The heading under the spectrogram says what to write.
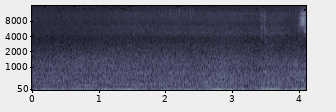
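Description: A bus rumbles past outside, a steady, muffled engine roar with broad low-end noise that swells slightly toward the end, with no one talking.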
